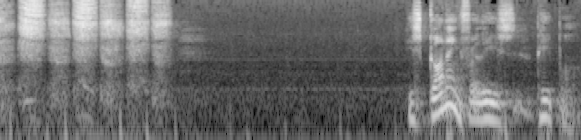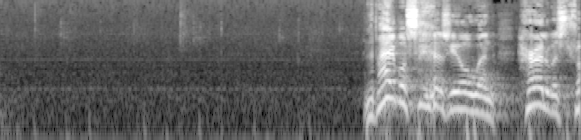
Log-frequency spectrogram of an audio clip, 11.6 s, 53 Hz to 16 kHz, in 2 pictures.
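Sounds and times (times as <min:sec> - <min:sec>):
person imitating heavy angry panting: 0:00.0 - 0:02.0
speech: 0:04.1 - 0:05.9, 0:09.5 - 0:11.6.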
